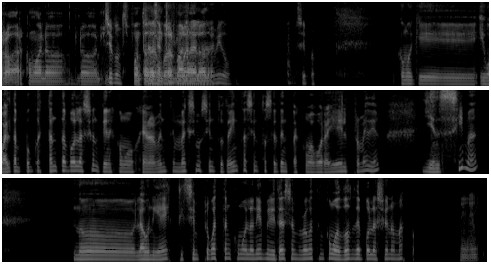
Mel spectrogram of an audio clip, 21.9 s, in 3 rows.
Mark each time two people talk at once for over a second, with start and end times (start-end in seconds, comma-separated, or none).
1.9-3.2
